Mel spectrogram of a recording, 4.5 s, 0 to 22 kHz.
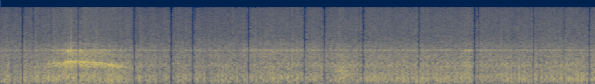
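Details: On 3 May 2021 in the Łódź area of Poland, as calls of an approaching female tawny owl provoked a firm reaction, one sharp, slightly descending nasal call of about half a second is followed by steady rushing noise and a faint whine.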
